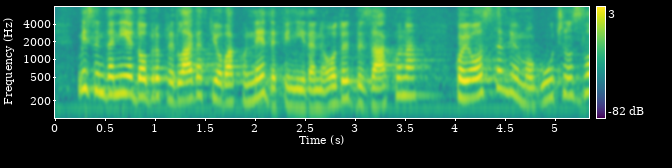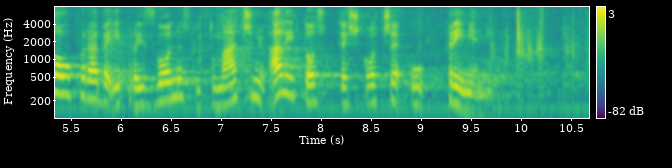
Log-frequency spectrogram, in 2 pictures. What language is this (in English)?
Croatian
